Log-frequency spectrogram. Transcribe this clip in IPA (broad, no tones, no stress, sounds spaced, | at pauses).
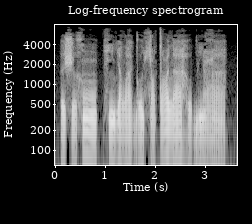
ə ʃ ɤ x õ | x ĩ ʎ a lˠ a ɡ o ç a tˤ ɤ l a ɦ o b ĩ ʕ a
